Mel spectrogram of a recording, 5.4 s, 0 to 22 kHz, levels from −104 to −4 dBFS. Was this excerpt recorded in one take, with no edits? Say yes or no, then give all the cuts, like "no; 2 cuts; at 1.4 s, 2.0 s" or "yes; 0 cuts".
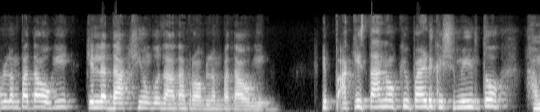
no; 1 cut; at 3.1 s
